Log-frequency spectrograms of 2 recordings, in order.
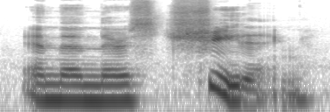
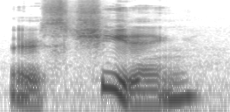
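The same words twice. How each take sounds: First: "cheating" slower and louder, with a falling end; sniffed emphasis. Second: Said in the usual way. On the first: A narrator's reading. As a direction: lean knowingly on the second "cheating". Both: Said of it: "Nanny sniffed".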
